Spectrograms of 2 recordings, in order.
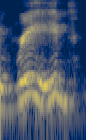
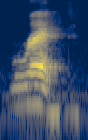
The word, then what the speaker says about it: read: So when we talk about the past tense of the verb read or the action verb read, we don't say read, we say read.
